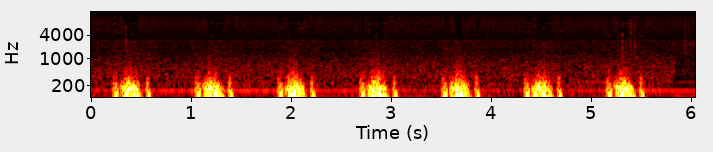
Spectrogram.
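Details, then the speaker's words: Ejection systolic murmur of aortic stenosis in a cardiac auscultation teaching programme: regular heartbeat about 73 a minute with a triangular, rising-then-falling systolic murmur in time with the pulse, followed by the second heart sound. "first note the m m is systolic in time with the pulse the murmur has a triangular sound envelope increasing to a peak intensity then decreasing"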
